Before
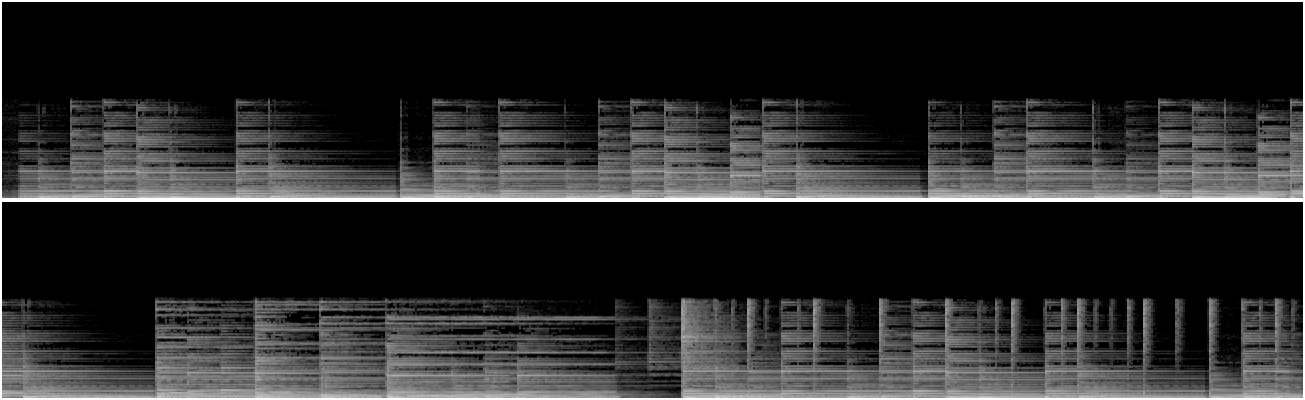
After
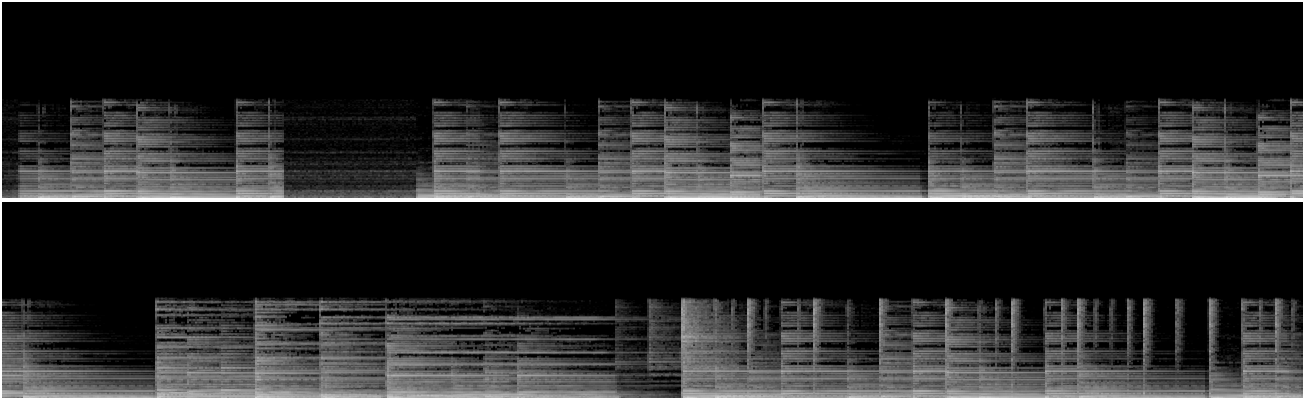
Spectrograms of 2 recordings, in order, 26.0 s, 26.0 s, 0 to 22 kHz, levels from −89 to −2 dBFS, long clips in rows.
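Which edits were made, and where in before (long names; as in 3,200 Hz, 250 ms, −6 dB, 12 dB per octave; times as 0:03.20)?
0:02.81–0:04.15: fill with room tone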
